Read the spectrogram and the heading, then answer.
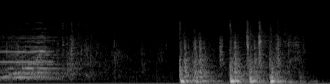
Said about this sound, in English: she fell. She'd been propped up in the tub behind the shower curtain, but she fell out, hitting with a horrible limp sound.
